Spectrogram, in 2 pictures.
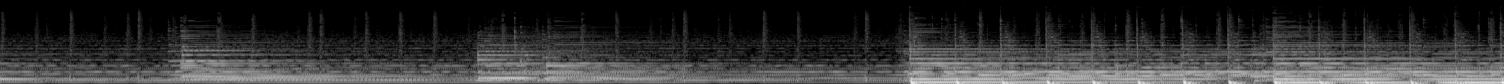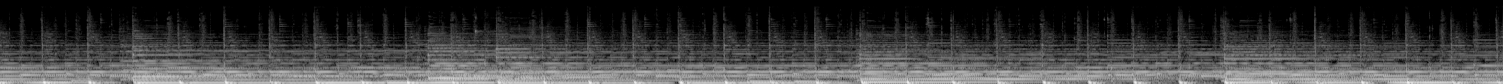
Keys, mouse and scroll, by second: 0.1 middle click, 1.4 click, 2.4 middle click, 5.9 click, 10.6 click, 10.6 middle click, 11.3-11.8 scroll up 1, 11.8 middle click, 12.3-13.6 scroll down 3, 12.7 middle click, 13.9 shift+middle click, 14.4-15.2 scroll up 2, 15.4 click, 16.7 middle click, 18.9 scroll up 2, 19.4 middle click, 19.9 shift+middle click, 20.3 scroll up 3, 20.8 middle click, 23.2 click, 24.9 right click, 26.2 right click, 26.9 l, 28.0 middle click, 29.4 l, 29.7 middle click.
